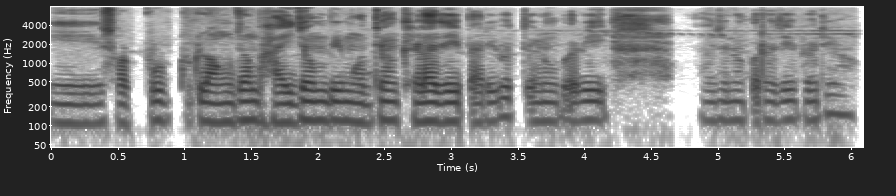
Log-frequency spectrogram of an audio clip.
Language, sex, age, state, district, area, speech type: Odia, male, 18-30, Odisha, Jagatsinghpur, rural, spontaneous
